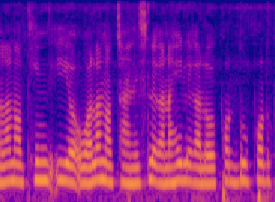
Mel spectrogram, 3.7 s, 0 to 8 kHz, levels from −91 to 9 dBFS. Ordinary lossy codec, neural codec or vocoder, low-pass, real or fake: none; codec, 16 kHz, 4 kbps, X-Codec, HuBERT features, trained on balanced general audio; none; fake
